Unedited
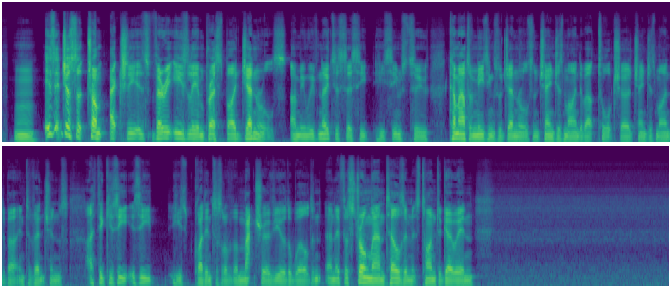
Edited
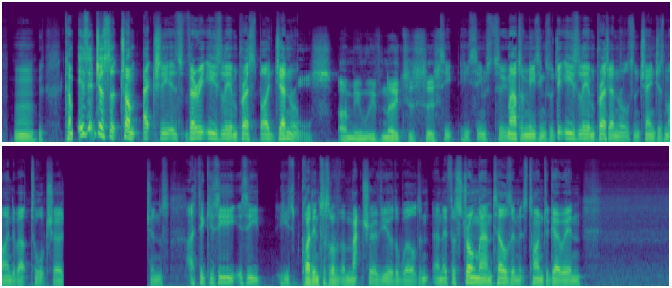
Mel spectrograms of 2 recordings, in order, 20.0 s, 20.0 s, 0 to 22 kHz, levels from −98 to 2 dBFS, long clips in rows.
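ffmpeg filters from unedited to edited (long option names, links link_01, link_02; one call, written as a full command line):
ffmpeg -i in.wav -filter_complex "[0:a]asplit=14[link_01][link_02][link_03][link_04][link_05][link_06][link_07][link_08][link_09][link_10][link_11][link_12][link_13][link_14];[link_01]atrim=end=0.552[link_15];[link_02]atrim=start=6.318:end=6.822[link_16];[link_03]atrim=start=0.548:end=3.934[link_17];[link_04]atrim=start=3.93:end=5.3,asetpts=PTS-STARTPTS,asetrate=28224,aresample=44100[link_18];[link_05]atrim=start=5.296:end=6.322[link_19];[link_06]atrim=start=6.818:end=7.562[link_20];[link_07]atrim=start=2.468:end=3.212[link_21];[link_08]atrim=start=7.558:end=9.42,asetpts=PTS-STARTPTS,afade=type=out:start_time=1.858:duration=0.004:curve=hsin[link_22];[link_09]atrim=start=9.42:end=10.68,asetpts=PTS-STARTPTS,volume=0[link_23];[link_10]atrim=start=10.68:end=11.822,asetpts=PTS-STARTPTS,afade=type=in:duration=0.004:curve=hsin[link_24];[link_11]atrim=start=11.768:end=11.822[link_25];[link_12]atrim=start=11.768:end=12.752[link_26];[link_13]atrim=start=12.748:end=13.472,asetpts=PTS-STARTPTS,volume=7dB[link_27];[link_14]atrim=start=13.468[link_28];[link_15][link_16]acrossfade=duration=0.004:curve1=hsin:curve2=hsin[link_29];[link_29][link_17]acrossfade=duration=0.004:curve1=hsin:curve2=hsin[link_30];[link_30][link_18]acrossfade=duration=0.004:curve1=hsin:curve2=hsin[link_31];[link_31][link_19]acrossfade=duration=0.004:curve1=hsin:curve2=hsin[link_32];[link_32][link_20]acrossfade=duration=0.004:curve1=hsin:curve2=hsin[link_33];[link_33][link_21]acrossfade=duration=0.004:curve1=hsin:curve2=hsin[link_34];[link_22][link_23][link_24]concat=n=3:v=0:a=1[link_35];[link_34][link_35]acrossfade=duration=0.004:curve1=hsin:curve2=hsin[link_36];[link_36][link_25]acrossfade=duration=0.004:curve1=hsin:curve2=hsin[link_37];[link_37][link_26]acrossfade=duration=0.004:curve1=hsin:curve2=hsin[link_38];[link_38][link_27]acrossfade=duration=0.004:curve1=hsin:curve2=hsin[link_39];[link_39][link_28]acrossfade=duration=0.004:curve1=hsin:curve2=hsin" out.wav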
